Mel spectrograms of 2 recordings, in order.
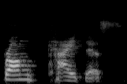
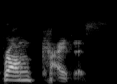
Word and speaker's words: bronchitis: So bronchitis. So one of the suffix inflammations is on itis, right? So the E letter in English pronounces I. So bronchitis. Yes, bronchitis.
